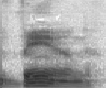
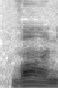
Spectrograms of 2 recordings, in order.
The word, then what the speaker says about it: Lindsey Van: Justin Reiter snowboarding lien Lindsey van not not Lindsey Vonn you pronounce a bond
